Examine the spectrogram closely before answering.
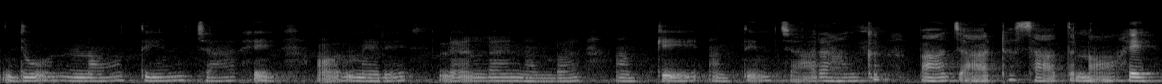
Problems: none marked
